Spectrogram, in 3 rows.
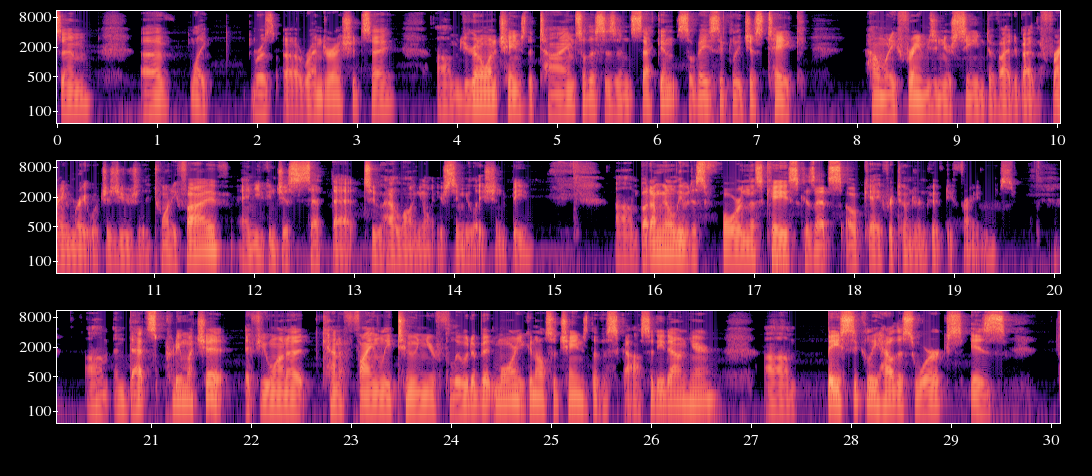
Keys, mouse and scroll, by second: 15.2-16.1 scroll down 3, 19.2 scroll down 4, 20.2-21.4 scroll down 2, 25.1 click, 25.6-26.8 scroll down 11.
